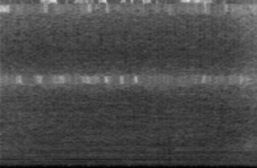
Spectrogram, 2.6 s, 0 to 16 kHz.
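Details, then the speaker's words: Mazda RX7 FC3S fresh street-ported rotary, early in hour-long heat cycle, vacuum about 15 at idle (porting loses some vacuum): deep choppy lumpy idle with loping whoop-whoop pulse, sounds healthy; normal street-ported rotary idle. "With any sort of porting, you lose a bit of vacuum at idle. Oh, that sounds sick."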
